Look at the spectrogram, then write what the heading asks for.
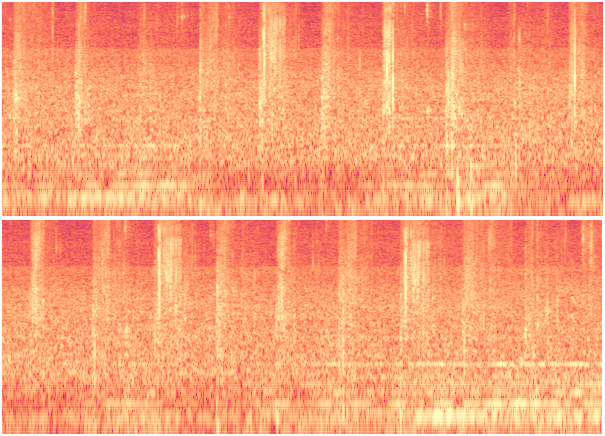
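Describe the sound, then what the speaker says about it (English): Footsteps on ground in the video game The Witness, a soft, steady and evenly spaced crunch of walking that runs on alone and at a low level. "Do my footsteps change as I walk around?"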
